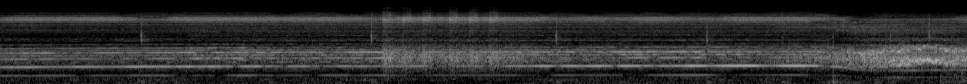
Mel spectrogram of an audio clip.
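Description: Race cars in Ridge Racer Revolution, the PlayStation 1 game run on a Retroid Pocket 2+ handheld, roar with a steady engine drone and long hissing tire skids, loud and continuous, swelling into a harsher screech near the end.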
